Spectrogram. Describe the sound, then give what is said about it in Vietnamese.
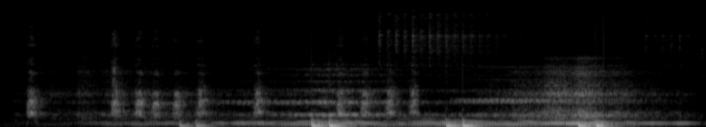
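A dog barks loudly and relentlessly, a long series of many sharp, ringing barks at an uneven pace, some louder and harsher than others, with no voices. “Mặc kệ cho con chó vẫn cứ sủa đinh tai nhức óc.”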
